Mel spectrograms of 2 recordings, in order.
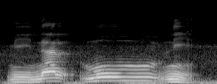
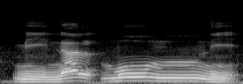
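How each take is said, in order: First: The lips stay rounded through the second m. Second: The lips return to neutral on the second m. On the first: The speaker calls it wrong. "ketika kita membunyikan mim sukun, terbawa bergerak ke dhammah" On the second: The speaker calls it right. "normalkan kembali bibirnya untuk mim sukunnya. Seperti ini"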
